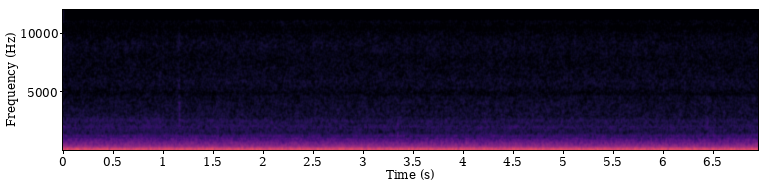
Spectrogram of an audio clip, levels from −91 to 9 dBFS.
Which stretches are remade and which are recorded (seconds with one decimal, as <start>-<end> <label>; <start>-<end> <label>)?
0.0-7.0 remade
